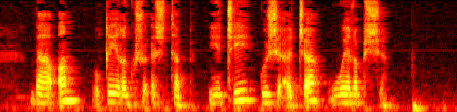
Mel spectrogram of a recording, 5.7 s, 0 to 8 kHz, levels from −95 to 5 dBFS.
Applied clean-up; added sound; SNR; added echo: none; none; none; none.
